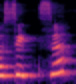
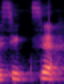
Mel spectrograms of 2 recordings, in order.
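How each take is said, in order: First: six lifted high and held, the word six spotlighted; stress on six. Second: Said in the usual way. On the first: Shown as a demonstration. Teacher highlighting the six in physics, stressed high. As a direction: hit six high so students hear six. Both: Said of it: "അവിടെ six എന്ന് pronounce ചെയ്യുന്നില്ലേ?".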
